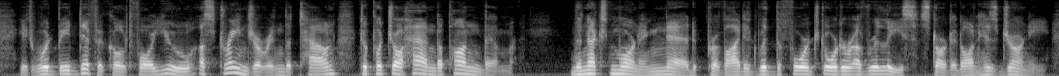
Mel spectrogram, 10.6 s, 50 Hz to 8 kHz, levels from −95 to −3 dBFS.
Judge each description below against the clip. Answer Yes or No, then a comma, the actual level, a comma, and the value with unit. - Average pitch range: Yes, average, 3.3 semitones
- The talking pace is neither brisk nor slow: Yes, average, 180 wpm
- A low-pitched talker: Yes, low, 130 Hz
